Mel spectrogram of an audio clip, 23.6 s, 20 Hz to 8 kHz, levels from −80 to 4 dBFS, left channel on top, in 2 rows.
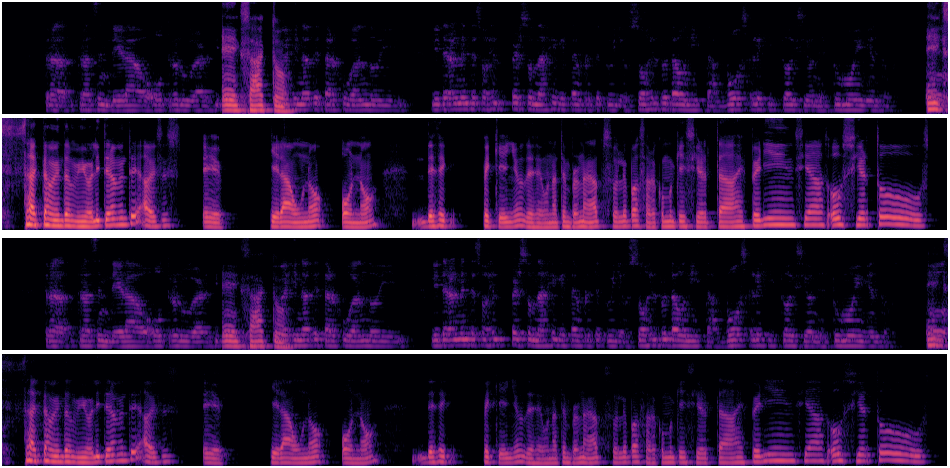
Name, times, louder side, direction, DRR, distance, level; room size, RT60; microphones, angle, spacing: voice 1, 0.5-3.1 3.4-11.1 11.6-11.9, right 1 dB, 60° right, 3.1 m, -47 dB
voice 2, 2.8-3.6 11.6-11.7 12.1-14.0 14.3-14.6 15.2-16.5 17.0-17.5 17.9-23.4, left 6 dB, 80° left, 0.4 m, -31 dB
9.7 x 9.0 x 3.6 m
head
